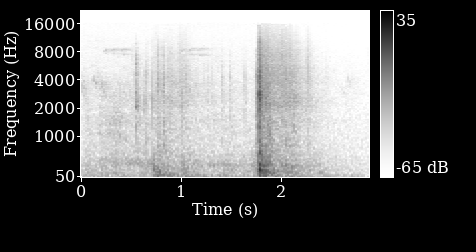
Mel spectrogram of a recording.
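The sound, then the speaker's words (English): A door slides or swings closed with a brief scraping movement, then shuts with one sharp, fairly loud thunk that rings out briefly before quiet. No one speaks. “I'm going to leave here kind of pissed again, because I'm fixing to shut the door.”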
